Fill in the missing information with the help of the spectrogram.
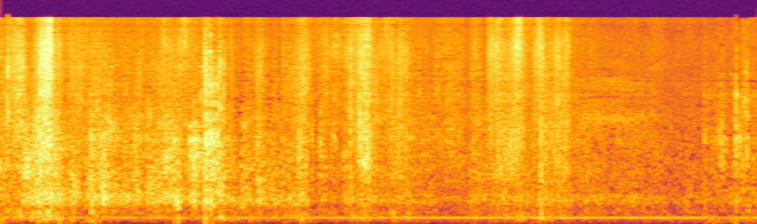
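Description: A puppy and a cat play-wrestling: irregular bursts of scuffling and rustling against a nylon play tent, with the puppy snuffling at the cat, over a steady low hum.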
